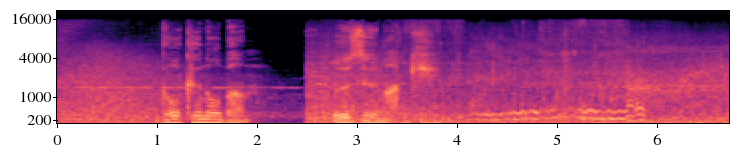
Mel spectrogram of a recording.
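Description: A man speaks in a low, dramatic voice.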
